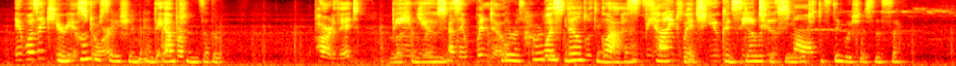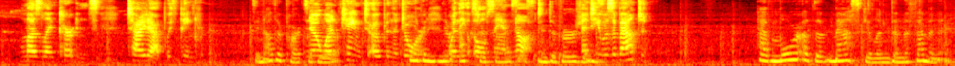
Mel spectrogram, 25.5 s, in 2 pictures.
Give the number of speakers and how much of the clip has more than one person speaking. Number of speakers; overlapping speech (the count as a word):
two, about 46%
